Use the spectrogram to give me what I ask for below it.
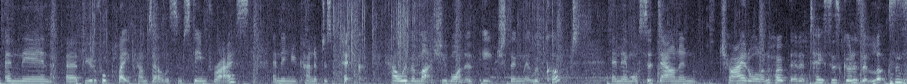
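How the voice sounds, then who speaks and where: A woman's voice: mid-range voice, fairly even intonation, normal speed, over music. A young woman in casual vlog chat, cheerful, describing food as she eats. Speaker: travel vlogger.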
